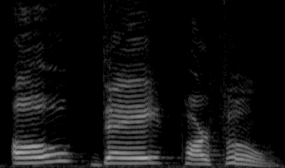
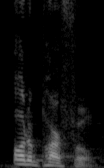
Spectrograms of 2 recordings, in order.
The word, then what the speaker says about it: eau de parfum: you are getting the full bottle of the oh day parfum eau de parfum eau de parfum yes why i have to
